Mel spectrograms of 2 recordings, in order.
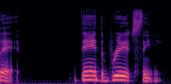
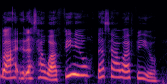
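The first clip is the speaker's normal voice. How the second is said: high voice, playfully emphatic; high-pitched insistence; 9 semitones higher, 3 dB louder than usual. Pretend. Fan siding with Willie, high-pitched insistence. Acts out own reaction, high voice.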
